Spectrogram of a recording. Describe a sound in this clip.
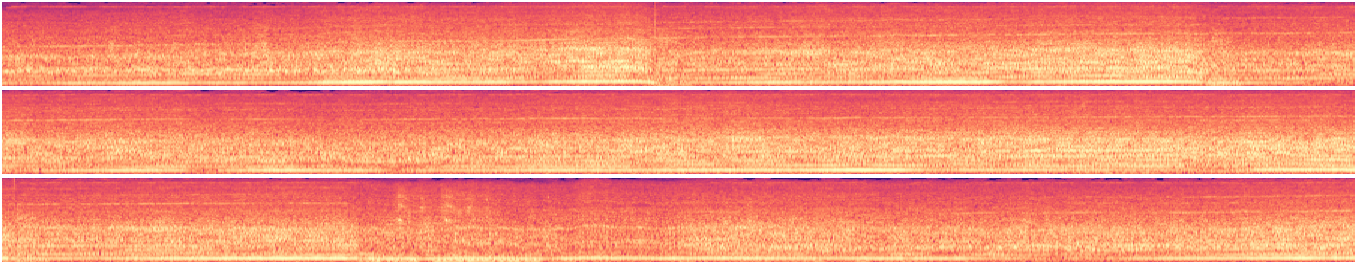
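A race car engine revs high and drops sharply with each gear shift.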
